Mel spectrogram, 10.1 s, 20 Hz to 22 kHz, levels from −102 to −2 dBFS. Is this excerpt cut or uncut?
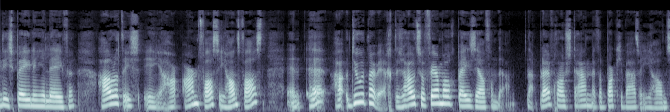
uncut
